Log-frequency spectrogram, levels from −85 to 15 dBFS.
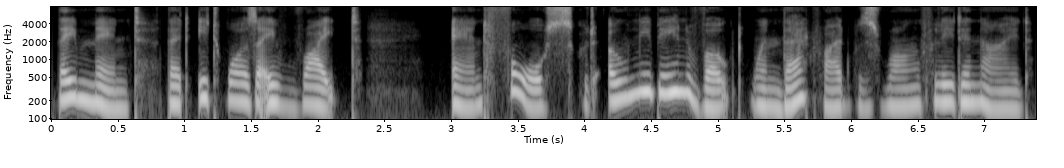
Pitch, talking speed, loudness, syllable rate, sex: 180 Hz, 155 wpm, -17 LUFS, 4.1 syllables/s, female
